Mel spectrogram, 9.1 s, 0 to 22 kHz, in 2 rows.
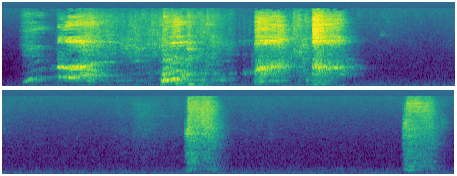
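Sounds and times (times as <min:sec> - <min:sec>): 
person vomiting in a bathroom: 0:00.2 - 0:03.6.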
